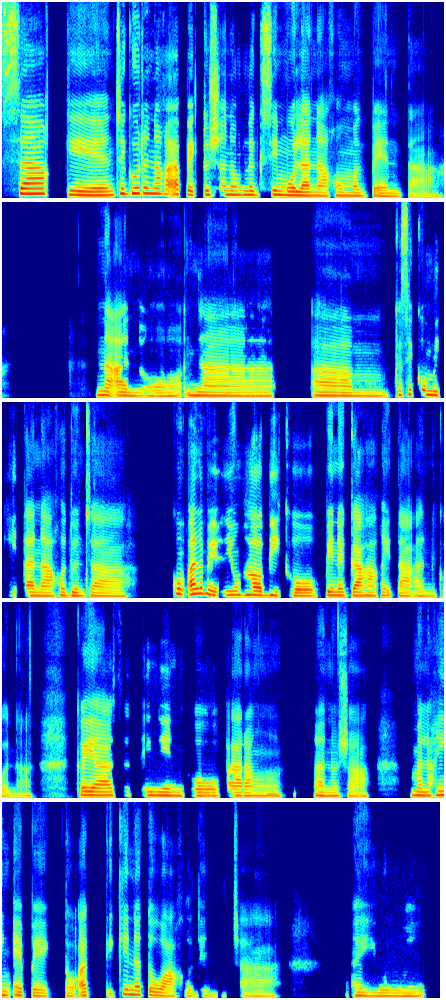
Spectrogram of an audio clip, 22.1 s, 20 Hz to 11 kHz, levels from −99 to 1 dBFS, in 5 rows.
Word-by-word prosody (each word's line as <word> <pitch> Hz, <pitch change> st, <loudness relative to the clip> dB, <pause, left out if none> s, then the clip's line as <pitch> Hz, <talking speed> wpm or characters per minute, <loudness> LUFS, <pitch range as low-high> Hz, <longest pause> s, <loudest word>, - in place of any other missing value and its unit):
Sa'kin, 220 Hz, -8 st, +5 dB
siguro 310 Hz, +2 st, +4 dB
nakaapekto 250 Hz, -6 st, +2 dB
siya 235 Hz, +3 st, -3 dB
nung 225 Hz, 0 st, +1 dB
nagsimula 210 Hz, -3 st, +4 dB
na 180 Hz, -2 st, -1 dB
akong 185 Hz, -1 st, -2 dB
magbenta, 165 Hz, -1 st, -5 dB, 0.9 s
na 210 Hz, -2 st, +1 dB
ano 170 Hz, -3 st, -2 dB
na 195 Hz, -1 st, +1 dB, 1.0 s
um, 175 Hz, -2 st, -1 dB
kasi 235 Hz, +5 st, -4 dB
kumikita 200 Hz, -5 st, -1 dB
na 180 Hz, -1 st, +1 dB
ako 185 Hz, +2 st, -3 dB
dun 175 Hz, -1 st, -1 dB
sa 165 Hz, -2 st, -3 dB, 0.4 s
kung 280 Hz, -1 st, +1 dB
alam 275 Hz, +4 st, +7 dB
mo 275 Hz, -, +2 dB
yun 215 Hz, 0 st, -1 dB
yung 220 Hz, -, -6 dB
hobby 210 Hz, -3 st, +4 dB
ko, 170 Hz, -2 st, +1 dB
pinagkakakitaan 180 Hz, -, -1 dB
ko -, -, -10 dB
na, 190 Hz, -4 st, -12 dB, 0.4 s
kaya 200 Hz, -1 st, +3 dB
sa 205 Hz, +1 st, -23 dB, 0.2 s
tingin 190 Hz, -2 st, 0 dB
ko 180 Hz, -1 st, -1 dB
parang 175 Hz, -, -2 dB, 0.3 s
ano 175 Hz, -2 st, -1 dB
siya 170 Hz, 0 st, -7 dB, 0.4 s
malaking 205 Hz, 0 st, +1 dB
epekto 170 Hz, -4 st, -4 dB
at 190 Hz, 0 st, +1 dB
ikinatuwa 210 Hz, -10 st, -1 dB
ko 165 Hz, -, -10 dB
din 155 Hz, 0 st, -13 dB, 0.2 s
siya, 75 Hz, 0 st, -11 dB, 0.8 s
ayun. 170 Hz, -2 st, -3 dB
185 Hz, 120 wpm, -21 LUFS, 170-210 Hz, 1.0 s, alam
